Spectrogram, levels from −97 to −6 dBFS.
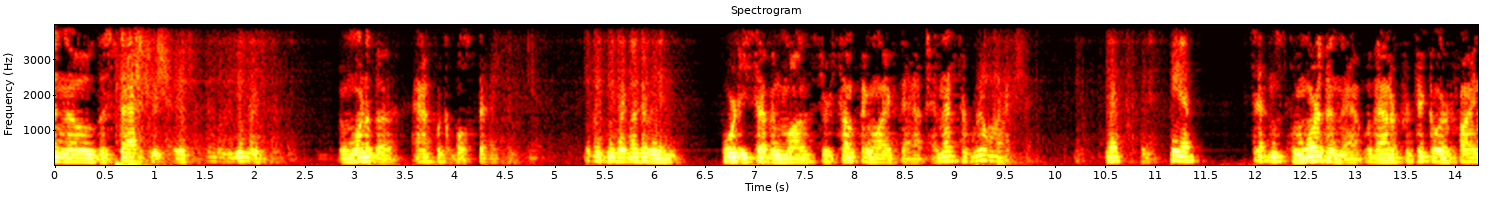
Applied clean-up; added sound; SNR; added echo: neural mask model DeepFilterNet 3.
